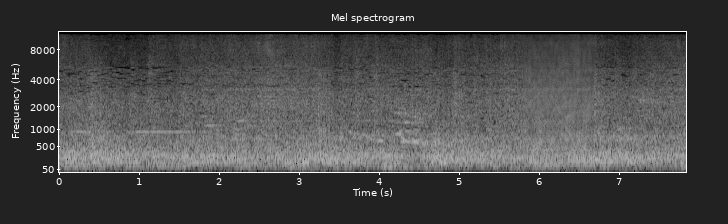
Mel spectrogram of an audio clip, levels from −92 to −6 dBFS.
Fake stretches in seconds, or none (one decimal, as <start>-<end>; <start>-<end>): 5.8-6.7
